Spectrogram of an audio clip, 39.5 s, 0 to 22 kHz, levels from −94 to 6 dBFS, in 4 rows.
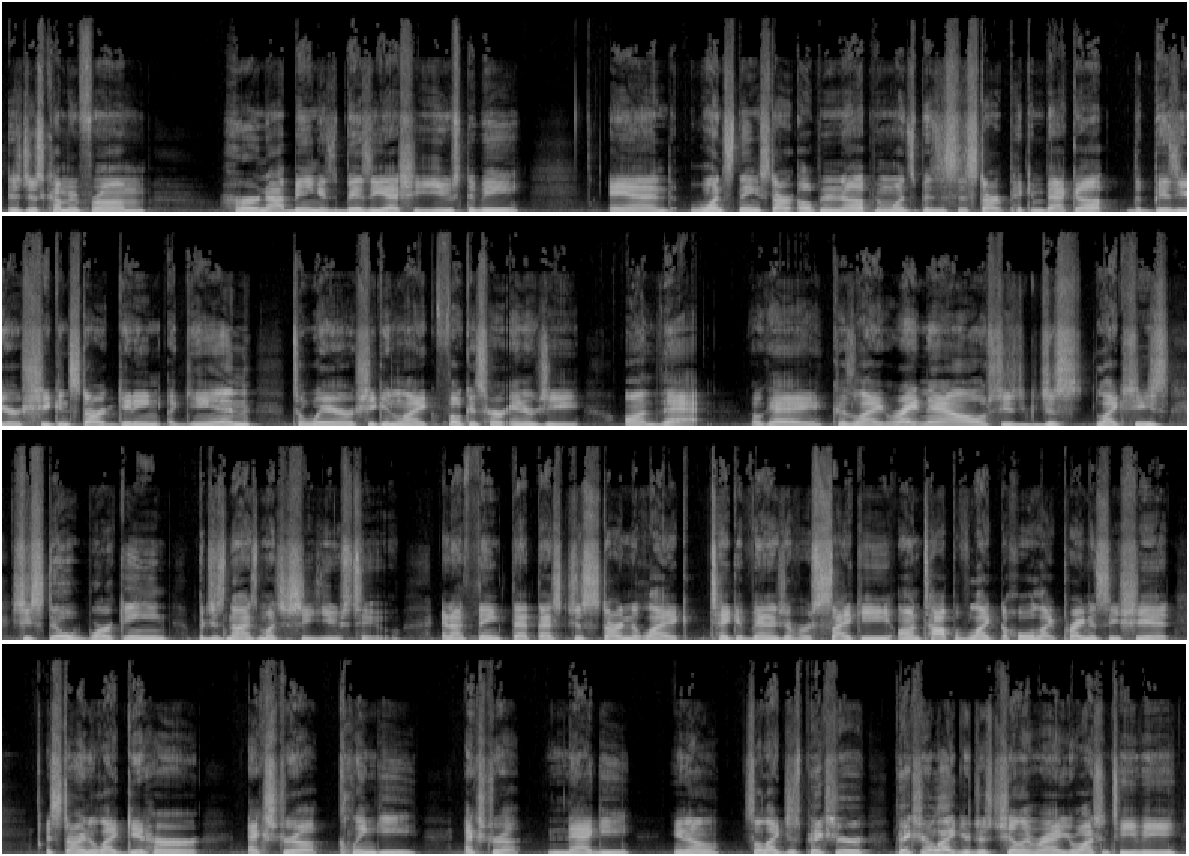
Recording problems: none

